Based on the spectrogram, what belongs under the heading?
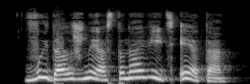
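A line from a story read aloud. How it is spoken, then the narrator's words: Shouting. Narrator (Russian): крикнула Тиффани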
